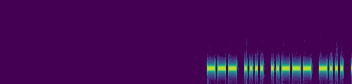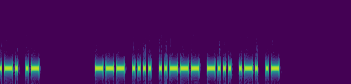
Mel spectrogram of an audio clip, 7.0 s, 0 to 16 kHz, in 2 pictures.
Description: Morse code, heard as a keyed tone, about 46 wpm, 690 Hz. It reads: OH2BRA OH2BRA
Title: DXCC-100 Call Signs - 6 Characters - Repeated 2x - 45wpm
